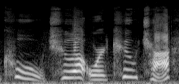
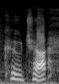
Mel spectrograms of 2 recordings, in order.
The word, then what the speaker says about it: Kucha: because i am in ku chua if you like to pronounce it in an english-style cucha and this is actually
